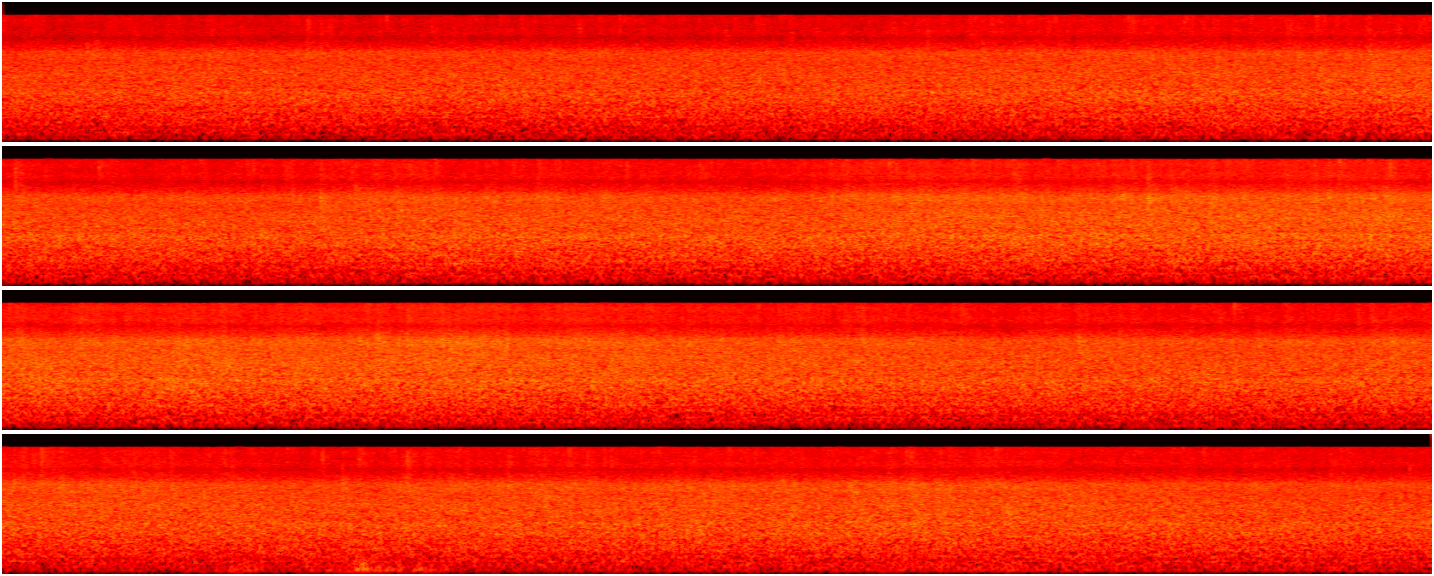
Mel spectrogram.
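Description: Heavy rain falling steadily, an even hiss of rain on roofs and the street. About three-quarters of the way through there is one brief low thump.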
